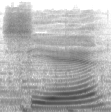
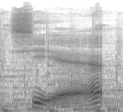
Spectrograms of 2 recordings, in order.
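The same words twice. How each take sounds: First: The pitch rises from mid to high. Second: The pitch dips low, then rises. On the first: "I will pronounce the second tone first" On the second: "third tone"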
